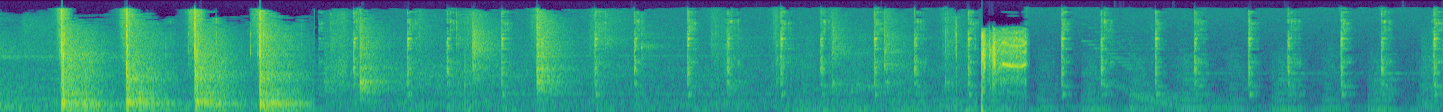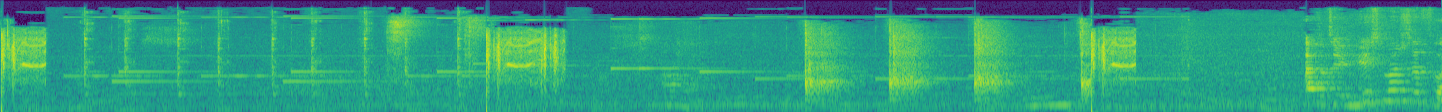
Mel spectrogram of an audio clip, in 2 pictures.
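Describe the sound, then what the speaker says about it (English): Hammer smashing flowers to extract pigment, a series of sharp, close taps and thuds in irregular bursts, some rapid clusters and some single strikes, with occasional talking between the blows. "the first step is to get the hammer and smash the flowers to get the pigments"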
